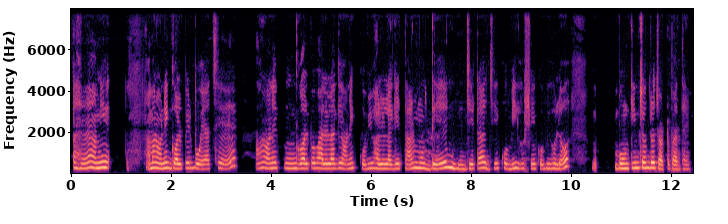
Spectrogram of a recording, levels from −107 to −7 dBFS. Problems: background sounds at intervals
